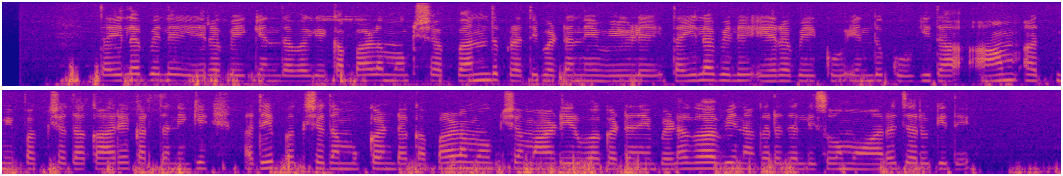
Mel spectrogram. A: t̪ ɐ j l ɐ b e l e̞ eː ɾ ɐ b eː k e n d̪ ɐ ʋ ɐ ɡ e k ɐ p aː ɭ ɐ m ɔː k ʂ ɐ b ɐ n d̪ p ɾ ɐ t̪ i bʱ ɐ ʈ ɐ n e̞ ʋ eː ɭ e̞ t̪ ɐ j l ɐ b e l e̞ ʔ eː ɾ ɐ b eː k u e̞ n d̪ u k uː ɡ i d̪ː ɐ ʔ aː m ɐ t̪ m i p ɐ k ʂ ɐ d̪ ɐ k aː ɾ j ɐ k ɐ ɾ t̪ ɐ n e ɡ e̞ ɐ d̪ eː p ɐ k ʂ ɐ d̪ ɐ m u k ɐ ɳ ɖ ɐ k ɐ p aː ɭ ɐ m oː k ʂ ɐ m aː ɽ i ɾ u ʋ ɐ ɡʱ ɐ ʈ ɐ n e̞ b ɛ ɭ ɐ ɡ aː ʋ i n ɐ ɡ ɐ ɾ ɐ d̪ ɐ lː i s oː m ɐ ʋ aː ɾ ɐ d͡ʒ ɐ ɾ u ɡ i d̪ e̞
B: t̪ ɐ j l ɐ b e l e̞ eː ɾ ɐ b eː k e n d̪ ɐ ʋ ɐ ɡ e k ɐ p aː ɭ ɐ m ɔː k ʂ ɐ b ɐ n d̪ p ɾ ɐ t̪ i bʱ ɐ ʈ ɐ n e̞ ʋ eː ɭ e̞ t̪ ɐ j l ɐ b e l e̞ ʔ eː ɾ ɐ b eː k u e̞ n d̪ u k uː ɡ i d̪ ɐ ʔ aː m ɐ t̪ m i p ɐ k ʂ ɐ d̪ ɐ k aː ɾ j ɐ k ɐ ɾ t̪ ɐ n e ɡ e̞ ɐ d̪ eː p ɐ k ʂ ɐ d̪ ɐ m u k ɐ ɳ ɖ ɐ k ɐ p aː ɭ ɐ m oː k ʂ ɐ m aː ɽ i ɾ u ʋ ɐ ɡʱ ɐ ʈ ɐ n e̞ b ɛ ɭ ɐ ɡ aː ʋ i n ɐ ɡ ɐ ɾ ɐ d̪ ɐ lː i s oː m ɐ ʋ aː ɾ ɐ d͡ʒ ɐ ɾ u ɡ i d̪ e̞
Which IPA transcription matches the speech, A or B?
B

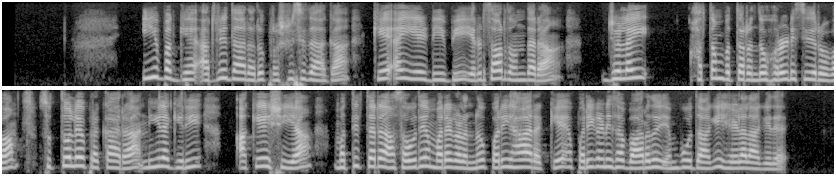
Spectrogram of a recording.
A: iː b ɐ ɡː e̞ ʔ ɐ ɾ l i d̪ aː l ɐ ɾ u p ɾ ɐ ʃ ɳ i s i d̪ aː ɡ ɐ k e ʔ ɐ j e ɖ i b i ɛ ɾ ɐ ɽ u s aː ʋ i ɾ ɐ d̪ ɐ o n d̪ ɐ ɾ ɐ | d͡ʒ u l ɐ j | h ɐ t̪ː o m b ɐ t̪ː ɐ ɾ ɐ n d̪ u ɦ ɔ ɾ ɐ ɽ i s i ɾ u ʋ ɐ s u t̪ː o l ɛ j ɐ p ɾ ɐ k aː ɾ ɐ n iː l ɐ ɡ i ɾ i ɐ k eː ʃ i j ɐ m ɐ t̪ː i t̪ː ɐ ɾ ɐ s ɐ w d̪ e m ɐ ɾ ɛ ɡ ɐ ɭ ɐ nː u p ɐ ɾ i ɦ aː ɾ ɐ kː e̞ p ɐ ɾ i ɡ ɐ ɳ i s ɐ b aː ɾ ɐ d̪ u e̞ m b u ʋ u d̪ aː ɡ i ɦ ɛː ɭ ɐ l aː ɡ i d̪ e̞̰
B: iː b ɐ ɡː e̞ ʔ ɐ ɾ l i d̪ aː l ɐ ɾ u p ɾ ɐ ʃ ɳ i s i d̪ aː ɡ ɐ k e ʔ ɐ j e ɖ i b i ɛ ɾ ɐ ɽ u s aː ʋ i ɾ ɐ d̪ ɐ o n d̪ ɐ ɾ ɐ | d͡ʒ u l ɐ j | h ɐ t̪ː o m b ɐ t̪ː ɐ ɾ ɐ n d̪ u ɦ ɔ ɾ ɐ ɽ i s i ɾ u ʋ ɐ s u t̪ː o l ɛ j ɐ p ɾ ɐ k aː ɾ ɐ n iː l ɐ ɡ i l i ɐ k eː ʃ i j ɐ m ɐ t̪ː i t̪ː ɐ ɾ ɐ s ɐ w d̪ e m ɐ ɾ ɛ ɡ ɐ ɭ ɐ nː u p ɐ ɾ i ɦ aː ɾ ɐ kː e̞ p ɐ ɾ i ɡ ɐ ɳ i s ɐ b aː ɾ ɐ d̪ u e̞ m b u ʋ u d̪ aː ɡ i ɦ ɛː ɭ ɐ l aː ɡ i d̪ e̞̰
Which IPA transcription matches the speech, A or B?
A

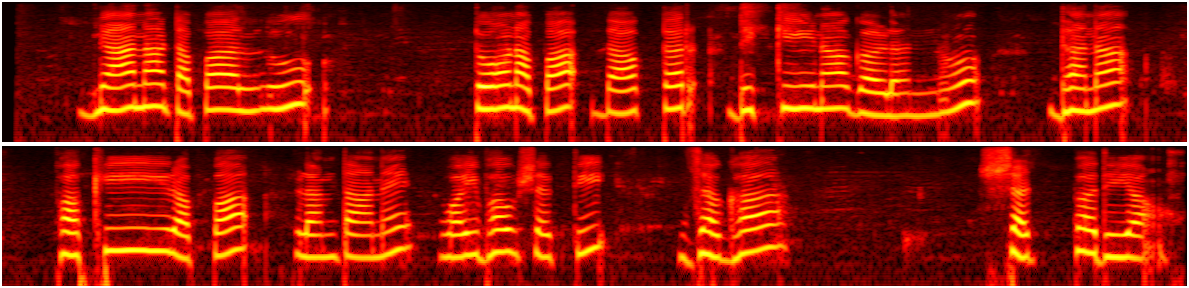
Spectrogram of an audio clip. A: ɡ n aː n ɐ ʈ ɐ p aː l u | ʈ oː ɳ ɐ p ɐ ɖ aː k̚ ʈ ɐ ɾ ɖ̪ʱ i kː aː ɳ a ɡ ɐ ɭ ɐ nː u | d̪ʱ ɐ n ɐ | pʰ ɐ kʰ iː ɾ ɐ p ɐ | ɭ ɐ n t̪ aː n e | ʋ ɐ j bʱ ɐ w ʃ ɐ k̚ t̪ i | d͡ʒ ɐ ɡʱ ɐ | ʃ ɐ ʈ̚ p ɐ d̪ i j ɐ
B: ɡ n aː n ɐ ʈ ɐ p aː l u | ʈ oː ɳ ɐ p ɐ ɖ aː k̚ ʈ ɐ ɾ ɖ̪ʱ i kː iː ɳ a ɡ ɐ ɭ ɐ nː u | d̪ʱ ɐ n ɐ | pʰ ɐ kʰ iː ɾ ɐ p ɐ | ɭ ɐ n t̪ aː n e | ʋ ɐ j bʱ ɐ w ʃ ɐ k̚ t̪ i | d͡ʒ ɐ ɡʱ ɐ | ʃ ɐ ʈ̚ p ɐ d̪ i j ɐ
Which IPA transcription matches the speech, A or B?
B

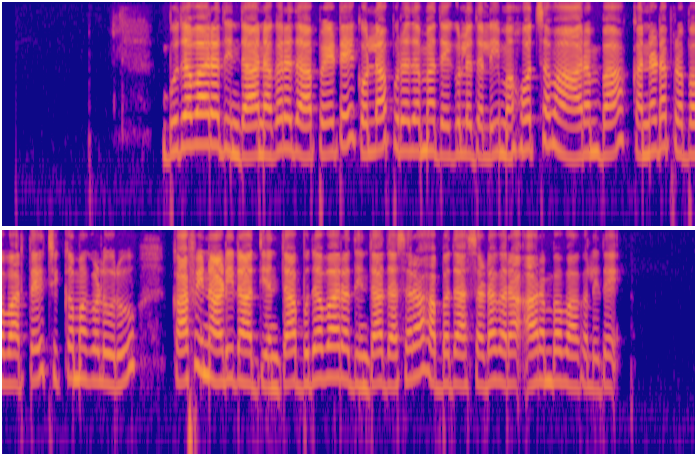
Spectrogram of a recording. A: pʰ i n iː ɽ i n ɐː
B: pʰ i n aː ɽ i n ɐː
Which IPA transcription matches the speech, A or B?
B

